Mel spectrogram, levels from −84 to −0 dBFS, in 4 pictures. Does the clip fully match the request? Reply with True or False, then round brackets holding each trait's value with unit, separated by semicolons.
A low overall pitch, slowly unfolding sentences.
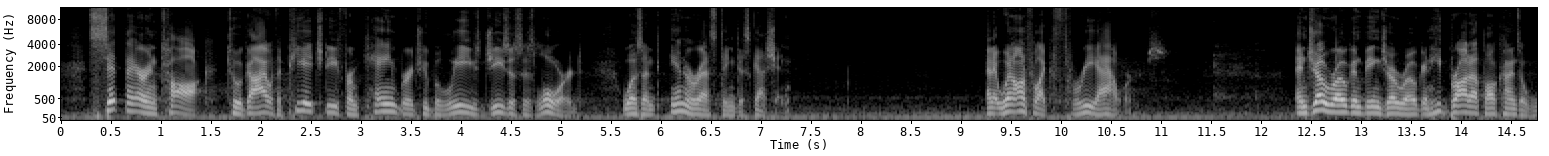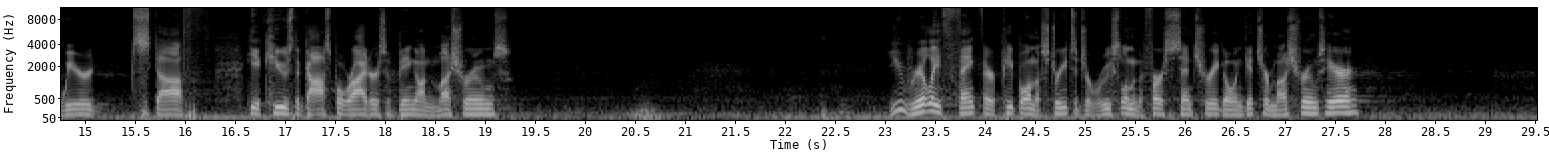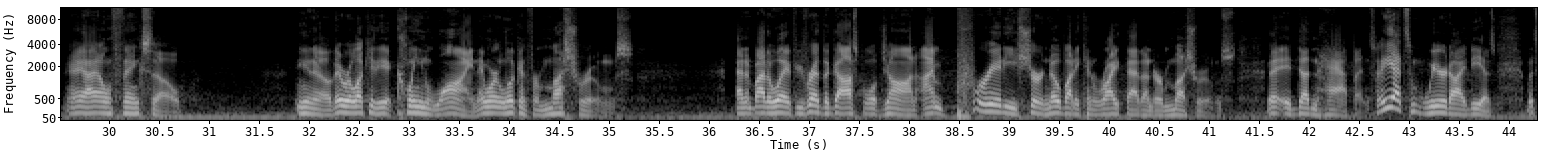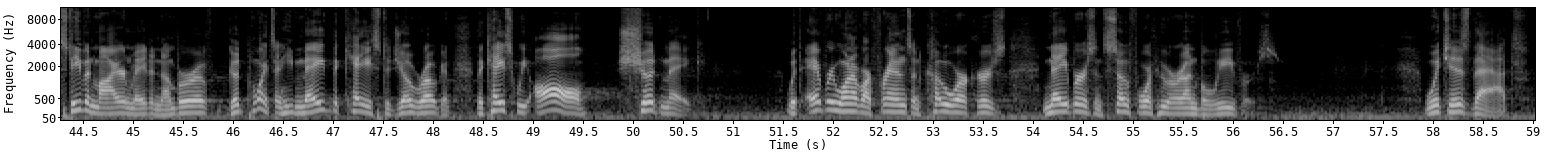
False (120 Hz; 165 wpm)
